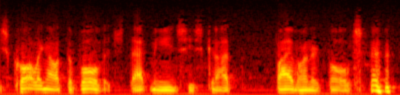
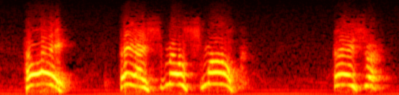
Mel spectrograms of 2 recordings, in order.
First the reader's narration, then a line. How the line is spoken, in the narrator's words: high-pitched scream that echoed throughout the entire jungle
